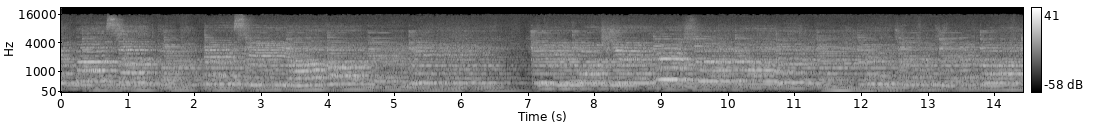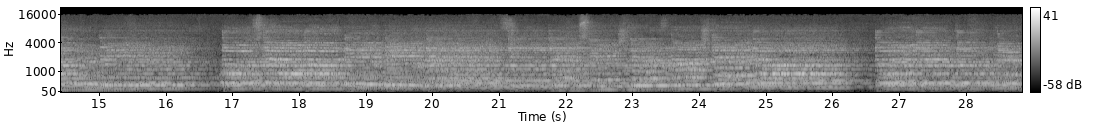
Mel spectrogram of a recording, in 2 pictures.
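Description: Choir singing with instrumental accompaniment, in long phrases broken by short pauses about every ten seconds.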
